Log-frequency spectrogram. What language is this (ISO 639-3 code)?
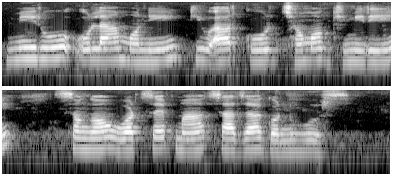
nep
